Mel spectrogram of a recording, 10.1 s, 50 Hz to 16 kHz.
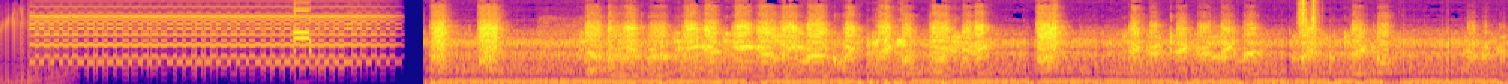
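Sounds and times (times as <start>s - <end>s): steady low hum: 2.8s - 10.0s.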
